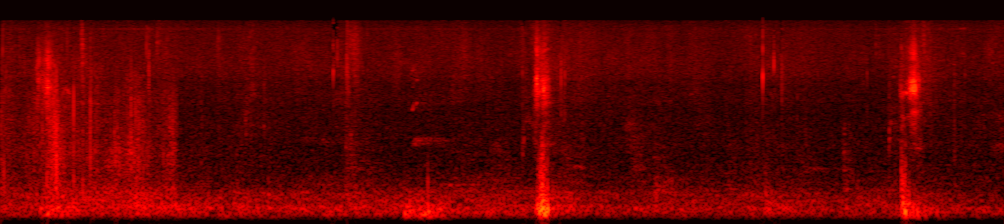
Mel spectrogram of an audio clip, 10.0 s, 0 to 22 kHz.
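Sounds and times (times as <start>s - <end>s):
soft footsteps: 0.0s - 1.8s.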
